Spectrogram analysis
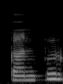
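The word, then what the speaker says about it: Kanpur: कानपुर का स्पेलिंग अब आजकल चलता है कानपुर जैसा होना चाहिए के एन पी यू आर लेकिन ब्रिटिश टाइम से इसको कौन वो कानपुर तो बोल नहीं पाते थे वो बोलते थे कौन पोर पुर वो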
